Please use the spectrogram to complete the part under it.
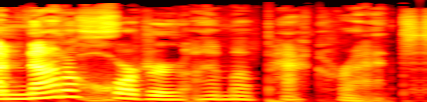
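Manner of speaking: very slow, stretched-out, drawn-out comic delivery. Repeating another speaker's line as an Emo Phillips impression. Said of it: "that's Emo Phillips".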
